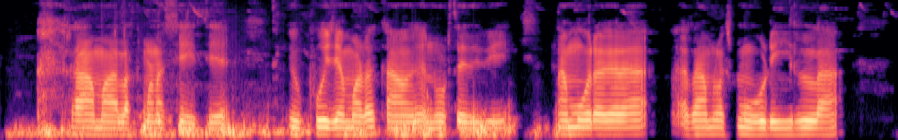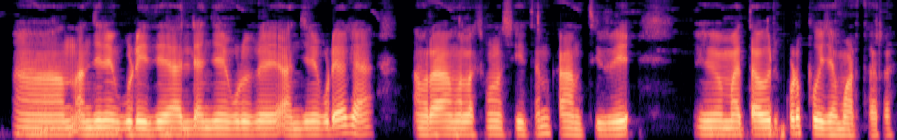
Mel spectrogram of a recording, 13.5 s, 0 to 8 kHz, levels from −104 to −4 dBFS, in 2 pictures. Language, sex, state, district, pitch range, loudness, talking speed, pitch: Kannada, male, Karnataka, Bellary, 135-145 Hz, -18 LUFS, 135 wpm, 140 Hz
